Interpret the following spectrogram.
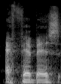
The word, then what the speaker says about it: Ephebes: Ephebes is the proper Greek pronunciation.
